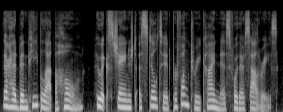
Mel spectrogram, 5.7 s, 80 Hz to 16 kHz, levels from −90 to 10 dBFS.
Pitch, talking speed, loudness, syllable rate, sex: 190 Hz, 170 wpm, -19 LUFS, 5.2 syllables/s, female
